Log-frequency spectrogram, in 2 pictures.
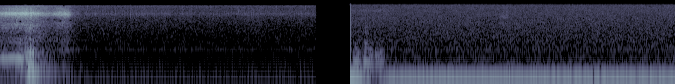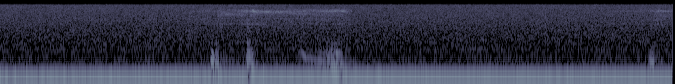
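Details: Sleeping Sphynx cat snoring with a soft, steady low rumble and a few faint squeaky sounds: snoring.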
